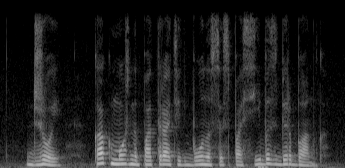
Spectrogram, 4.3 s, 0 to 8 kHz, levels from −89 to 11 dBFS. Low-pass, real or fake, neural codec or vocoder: 7.2 kHz; real; none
